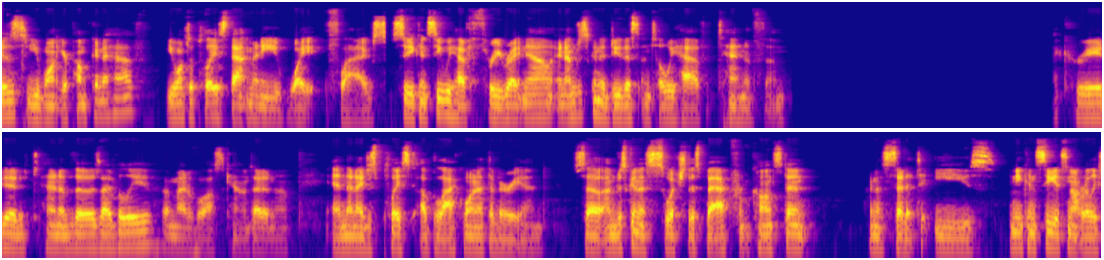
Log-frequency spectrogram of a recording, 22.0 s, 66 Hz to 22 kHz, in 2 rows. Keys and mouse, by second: 1.5 shift+click, 7.9-9.7 shift+drag, 11.2 shift+click, 18.5-20.7 drag.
